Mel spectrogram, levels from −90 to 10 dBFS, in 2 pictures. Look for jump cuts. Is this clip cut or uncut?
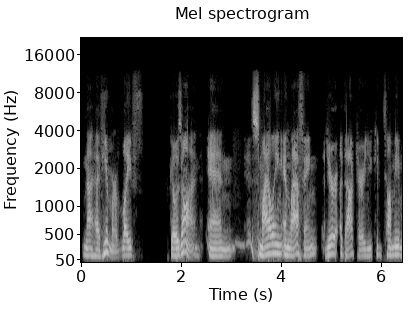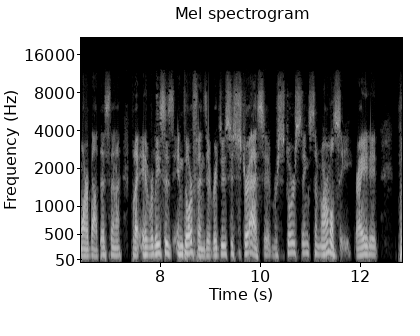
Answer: cut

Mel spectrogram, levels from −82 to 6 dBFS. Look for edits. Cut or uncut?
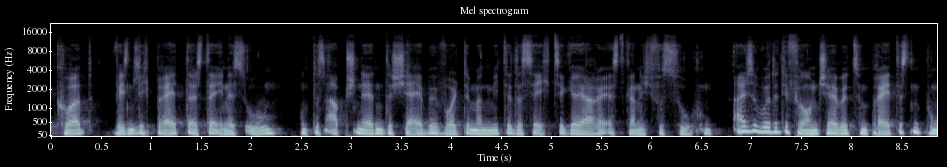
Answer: cut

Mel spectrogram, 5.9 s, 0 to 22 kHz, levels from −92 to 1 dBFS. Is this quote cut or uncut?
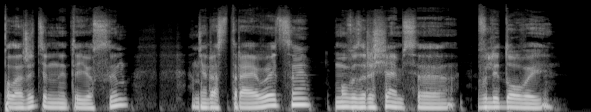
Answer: cut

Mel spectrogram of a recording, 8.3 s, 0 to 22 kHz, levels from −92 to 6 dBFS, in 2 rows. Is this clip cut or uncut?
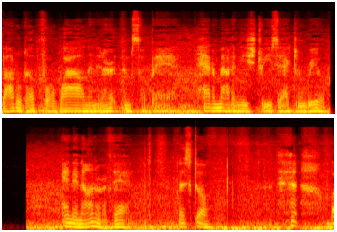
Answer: uncut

